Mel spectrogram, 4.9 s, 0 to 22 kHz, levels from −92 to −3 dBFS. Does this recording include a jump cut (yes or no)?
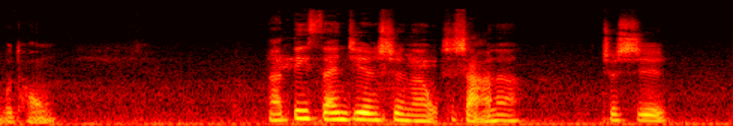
yes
